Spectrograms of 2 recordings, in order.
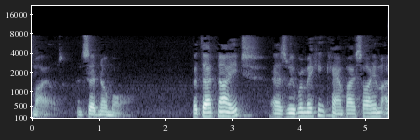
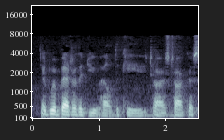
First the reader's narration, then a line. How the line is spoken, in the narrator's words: I replied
